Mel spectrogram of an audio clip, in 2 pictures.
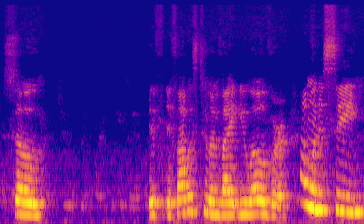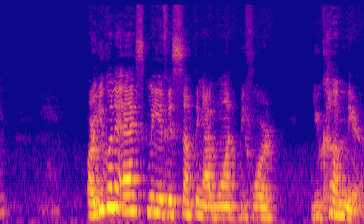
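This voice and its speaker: A woman in her sixties talking casually to camera in a blunt, loud, outspoken way, swearing freely. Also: medium pitch, reverberant. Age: 60s. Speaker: vlogger.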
